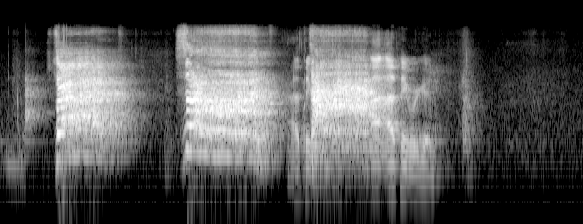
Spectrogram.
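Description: A young man speaks loudly and with animation close by.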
